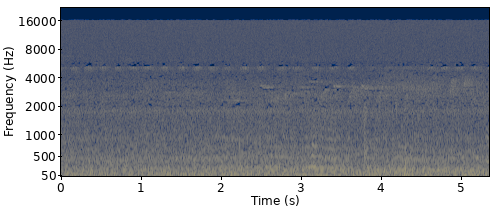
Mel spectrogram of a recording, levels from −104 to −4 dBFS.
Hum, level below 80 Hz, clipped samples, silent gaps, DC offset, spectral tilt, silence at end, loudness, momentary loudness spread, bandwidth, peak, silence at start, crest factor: none; -52 dBFS; under 0.1%; none; under 0.1%; -4 dB/octave; 0 s; -45 LUFS; 2 LU; 16.5 kHz; -30 dBFS; 0 s; 14 dB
